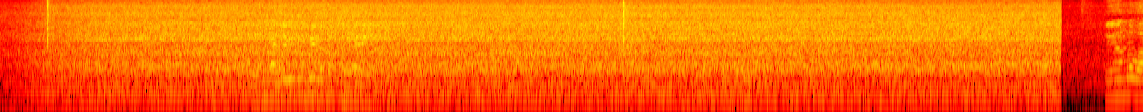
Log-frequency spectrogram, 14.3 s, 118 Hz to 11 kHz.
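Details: Upgraded radiator fan for a carbureted Maruti 800 autocross car, bench-tested after wiring: steady, even whoosh of air with no wobble, rubbing or ticking over about thirteen seconds; fan spinning smoothly, normal.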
